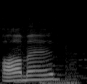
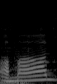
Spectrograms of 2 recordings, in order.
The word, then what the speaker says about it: Ahmad: Okay, Mario Ahmed. Mario Ahmad. There we go. That's better pronunciation there.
